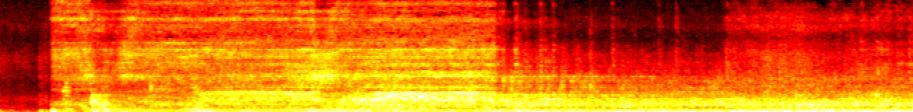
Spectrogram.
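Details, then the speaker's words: Old electric water heater in a barn being refilled after draining, with the cold water intake valve reopened. Steady, continuous rushing hiss of water flowing into the tank; normal refill. "Okay, so water's back on. We hear it filling up. And I'm gonna give it time to fill up."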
